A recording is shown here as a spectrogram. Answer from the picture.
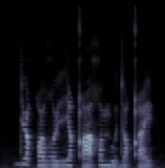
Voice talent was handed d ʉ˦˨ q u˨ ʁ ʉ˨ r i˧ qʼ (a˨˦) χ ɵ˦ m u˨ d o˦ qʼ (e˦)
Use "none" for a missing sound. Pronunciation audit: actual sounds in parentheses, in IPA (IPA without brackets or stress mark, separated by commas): a˨˦, e˦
